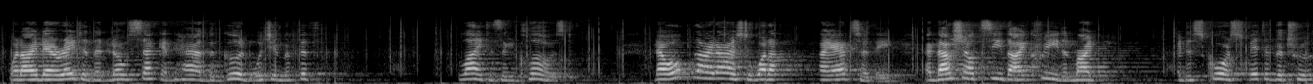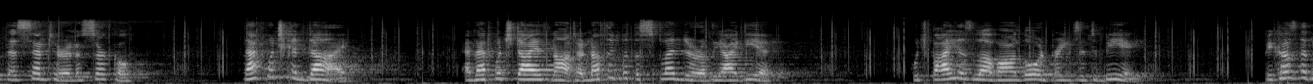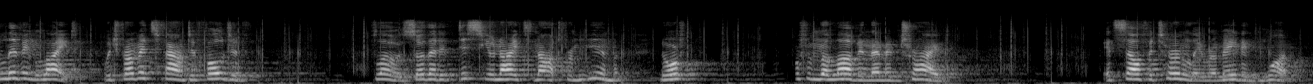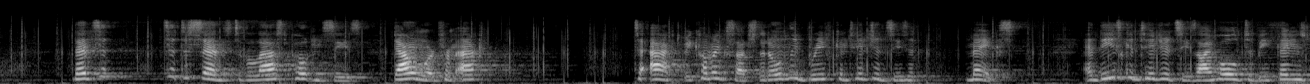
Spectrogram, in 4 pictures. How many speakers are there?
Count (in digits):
1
